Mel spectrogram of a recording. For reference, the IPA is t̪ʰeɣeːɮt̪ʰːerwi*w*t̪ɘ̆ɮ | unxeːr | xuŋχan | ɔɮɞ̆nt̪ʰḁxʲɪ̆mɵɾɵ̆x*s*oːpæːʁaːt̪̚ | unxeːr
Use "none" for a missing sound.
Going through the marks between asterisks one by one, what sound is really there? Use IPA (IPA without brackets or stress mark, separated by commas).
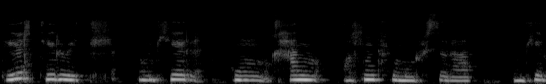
none, s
